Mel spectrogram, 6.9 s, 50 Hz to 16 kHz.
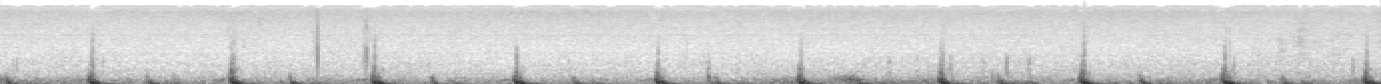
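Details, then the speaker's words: Tumor plop: a dull, low-frequency extra thump in each cycle, heard best with the bell, regular rhythm near 85 beats a minute. "know the nut low frequency of the sound it's kind of a thump"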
